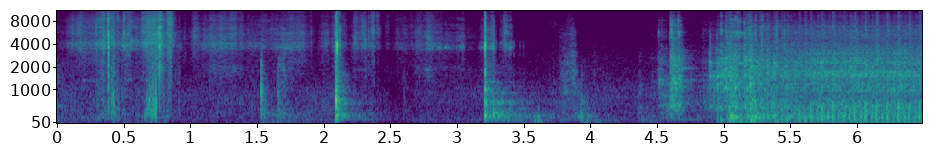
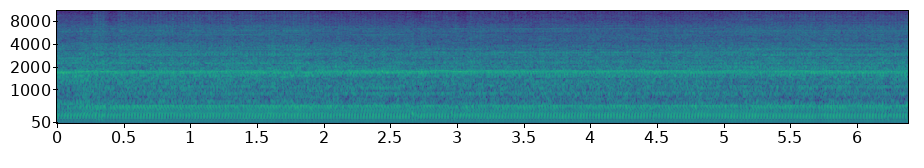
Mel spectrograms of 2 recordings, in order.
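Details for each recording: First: Low-hours 11hp Generac generator engine, generator head burnt out, after penetrating oil on a stuck carburetor idle control: after clanks, it catches and settles into a steady, even chug with no misses; running normally. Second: 11 hp Generac engine from a generator with a failed head, no fuel in the tank: screams at a constant high speed with a fixed high-pitched tone; apparently stuck idle control holding the throttle wide open, and owner plans to free the linkage with penetrating oil.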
